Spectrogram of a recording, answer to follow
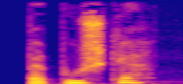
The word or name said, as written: babusjka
